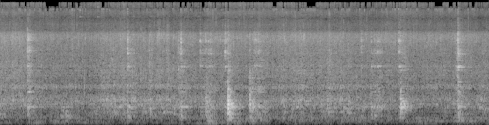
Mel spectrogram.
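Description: Whole spices for biryani frying in a pan, a steady sizzle broken by repeated scrapes and clinks of a spoon stirring, close and alone without talk.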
